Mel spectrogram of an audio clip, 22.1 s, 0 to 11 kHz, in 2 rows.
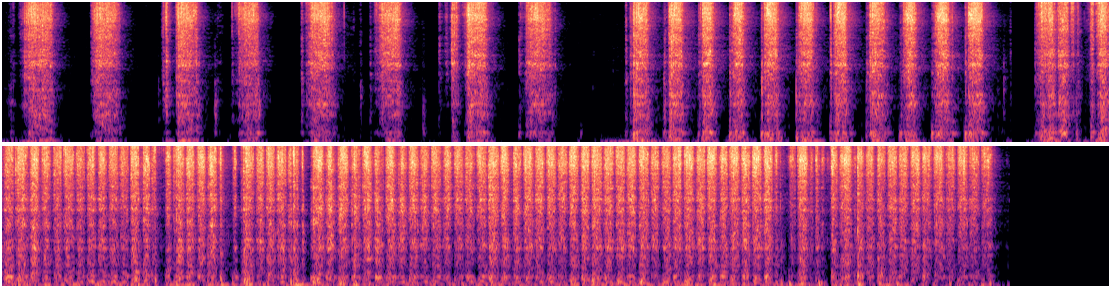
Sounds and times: Carrot being grated at three different speeds 0.0 - 5.6
Carrot being grated at three different speeds 6.2 - 21.2
chopping 6.3 - 21.1

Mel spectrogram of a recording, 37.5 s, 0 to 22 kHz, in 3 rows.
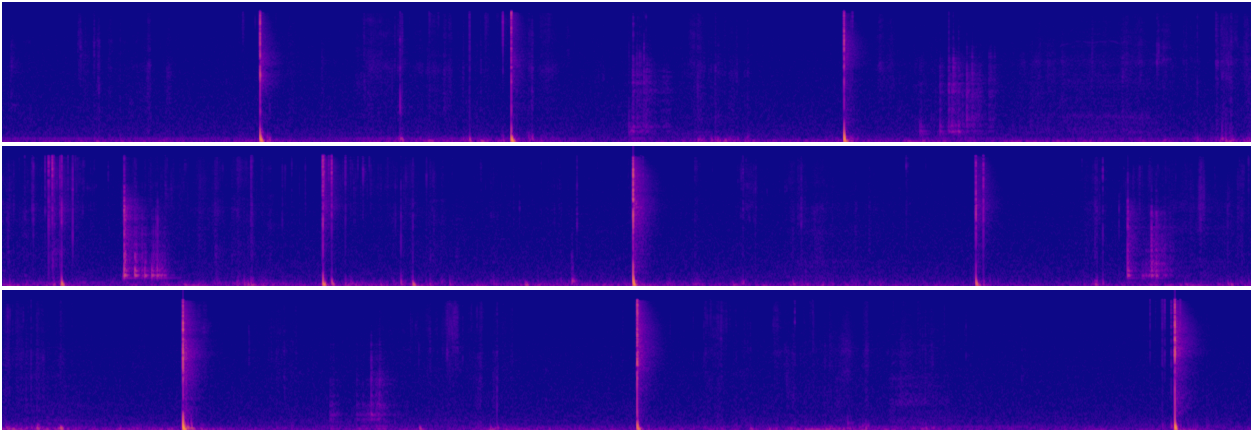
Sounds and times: popping or crackling wood, log, or kindling burning in a fire 36.6 - 37.0

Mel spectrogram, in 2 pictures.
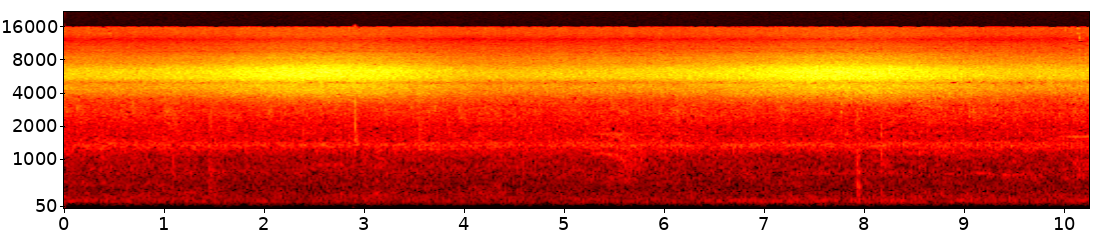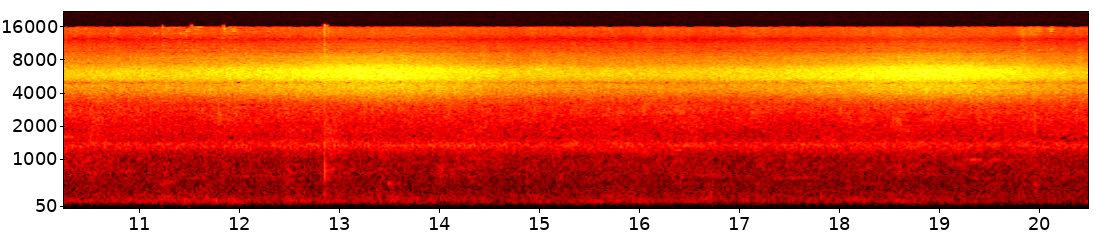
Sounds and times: Cicadas 0.0 - 20.4

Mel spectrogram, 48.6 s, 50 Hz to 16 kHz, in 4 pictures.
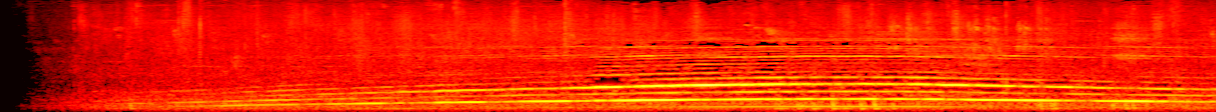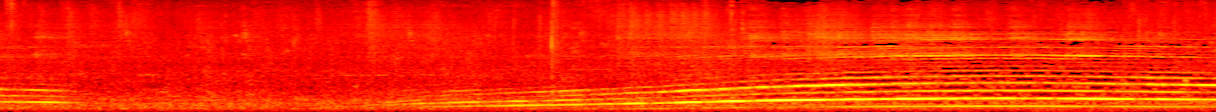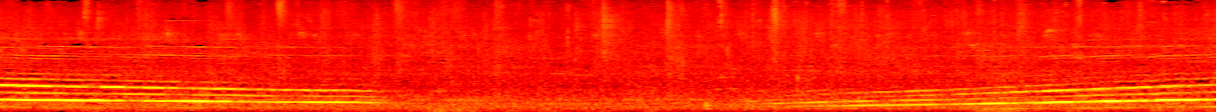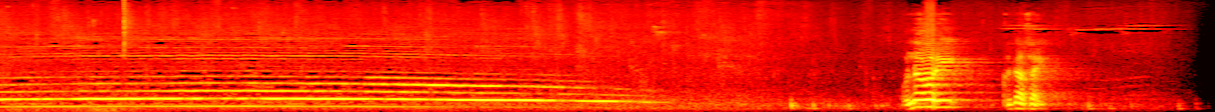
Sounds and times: chanting/singing priest 1.8 - 13.0
chanting/singing priest 16.2 - 28.2
chanting/singing priest 32.0 - 43.2

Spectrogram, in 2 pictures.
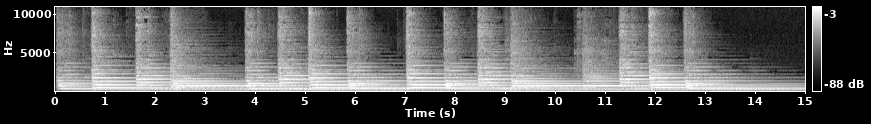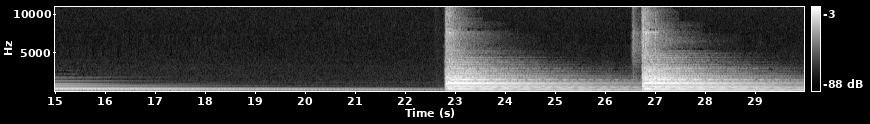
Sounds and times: Big Ben Strikes 11 o'clock 0.0 - 13.4

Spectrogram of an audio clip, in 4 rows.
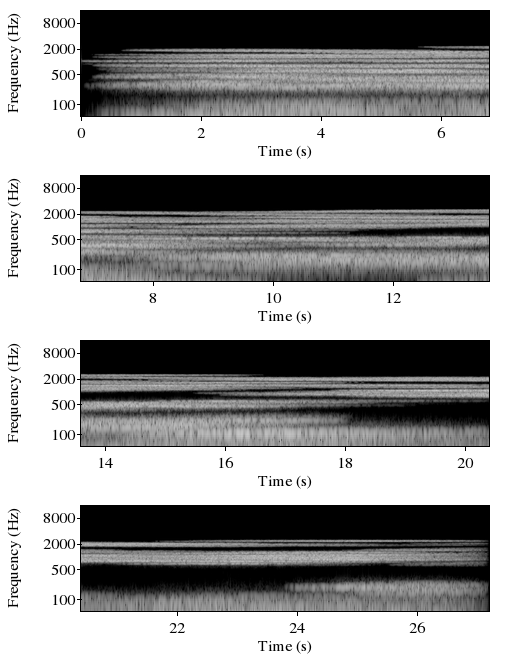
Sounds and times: drone 0.1 - 27.2

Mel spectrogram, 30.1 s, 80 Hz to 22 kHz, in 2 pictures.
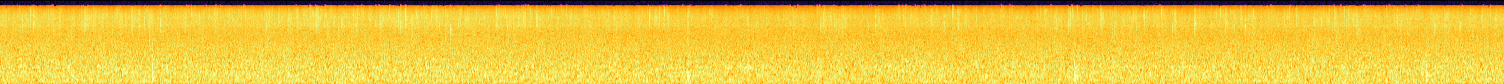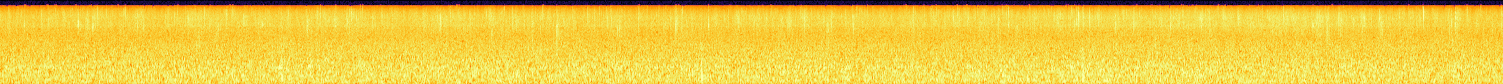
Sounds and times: rain 0.0 - 30.0

